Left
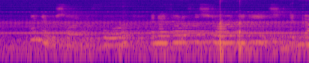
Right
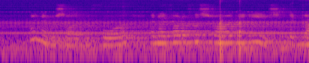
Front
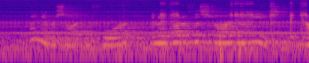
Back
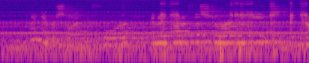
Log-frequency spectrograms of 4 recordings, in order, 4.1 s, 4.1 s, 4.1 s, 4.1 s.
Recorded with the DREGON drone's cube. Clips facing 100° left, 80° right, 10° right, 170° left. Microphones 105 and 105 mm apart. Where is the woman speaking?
30° right, 1.7 m.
